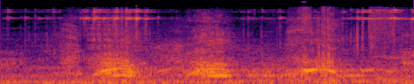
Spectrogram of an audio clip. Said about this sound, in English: There's a huge dog that leaps towards me. I recoil, just out of his jaw's reach. The sentinel yanks on the rope around the dog's neck that pulls him back to his side.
